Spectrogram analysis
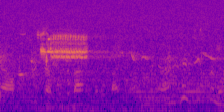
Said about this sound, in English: Surrounded by fields of lavender with bees buzzing and birds chirping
